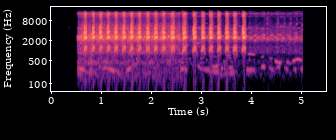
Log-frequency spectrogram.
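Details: A male European tree frog calls with a fast run of loud, rasping, evenly spaced croaks, about three each second. Its vocal sac acts as a resonance chamber so females can hear it from afar and recognise males of their own species.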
